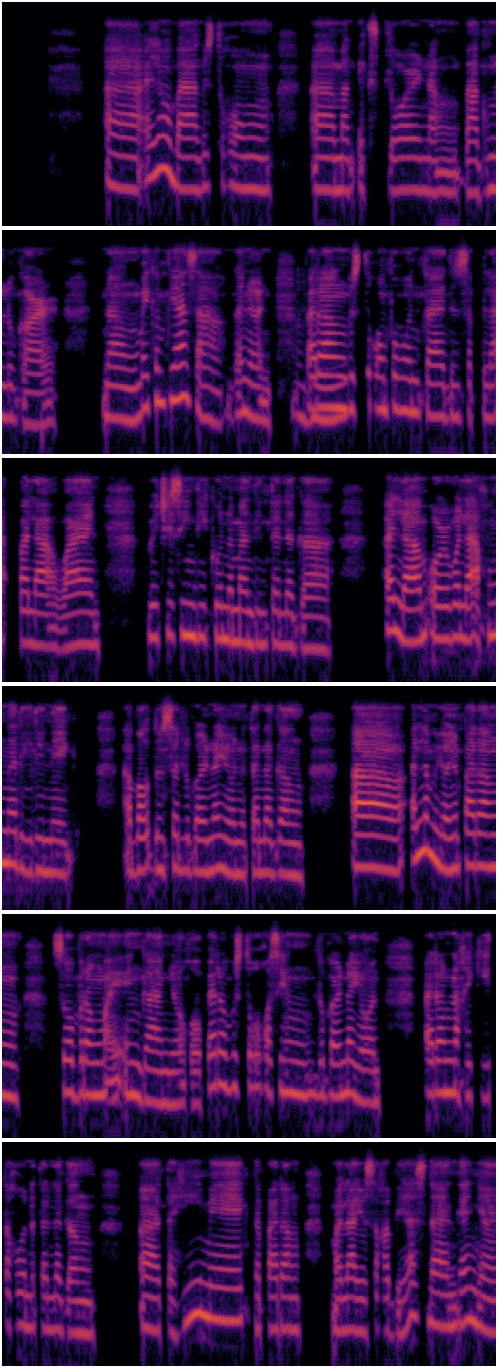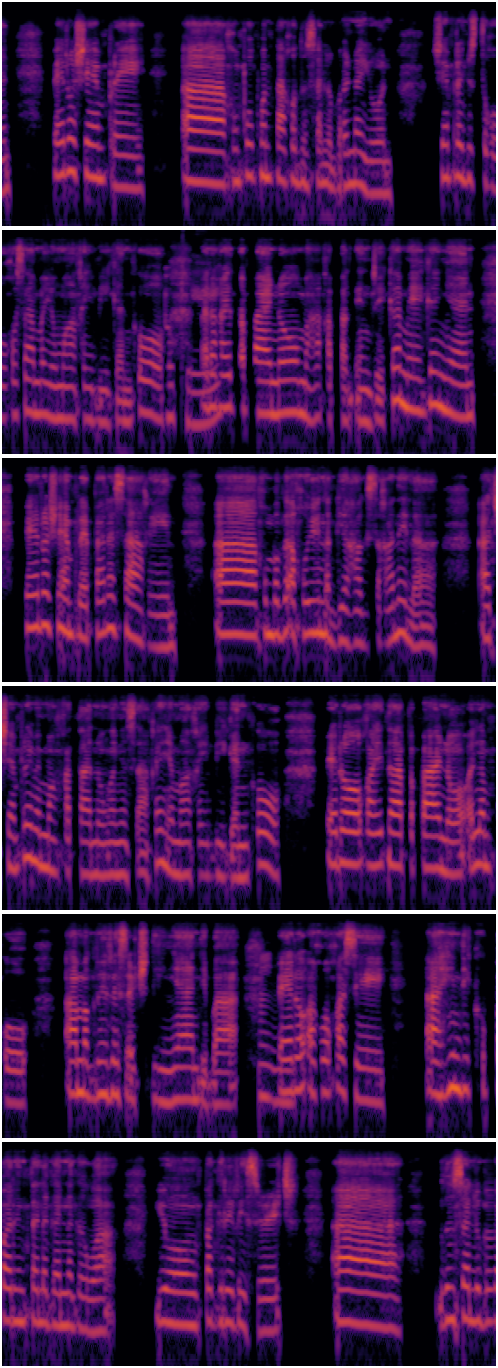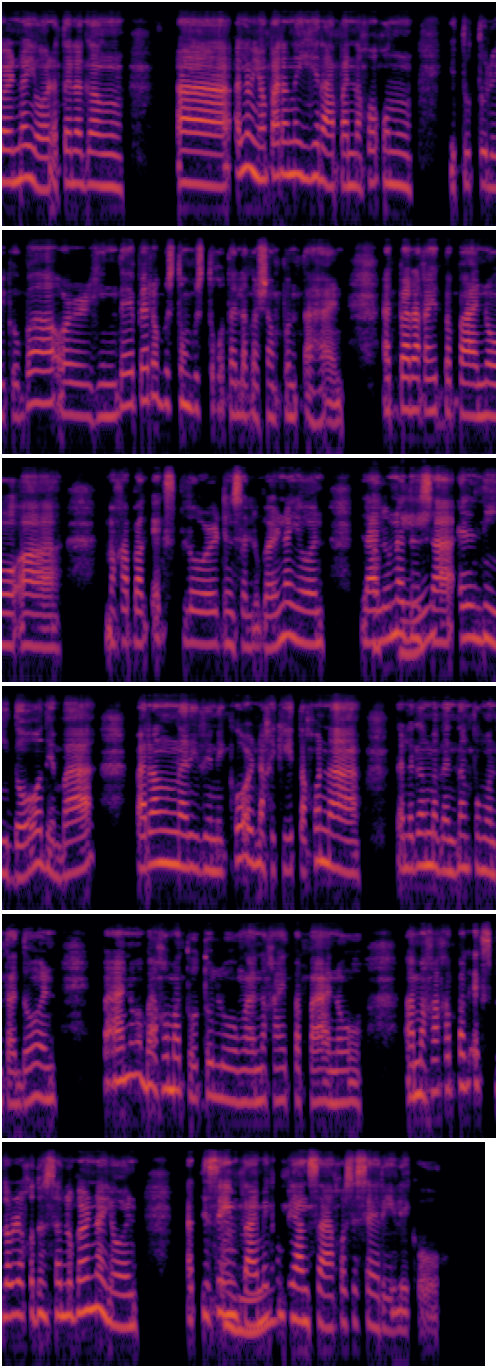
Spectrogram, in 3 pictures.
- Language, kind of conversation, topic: Filipino, advice, Paano ako makakapag-explore ng bagong lugar nang may kumpiyansa?
- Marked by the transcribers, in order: tapping; other noise; in English: "at the same time"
